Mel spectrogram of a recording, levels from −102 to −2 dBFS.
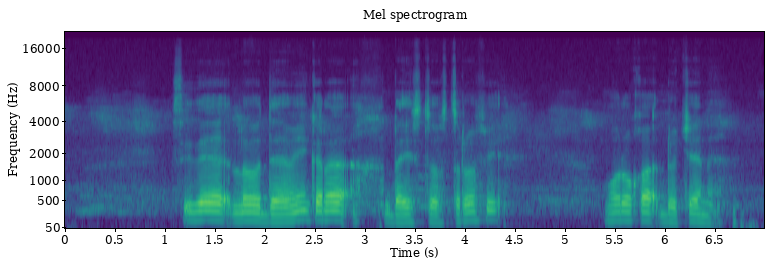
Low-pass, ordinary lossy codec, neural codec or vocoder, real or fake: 19.8 kHz; none; none; real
